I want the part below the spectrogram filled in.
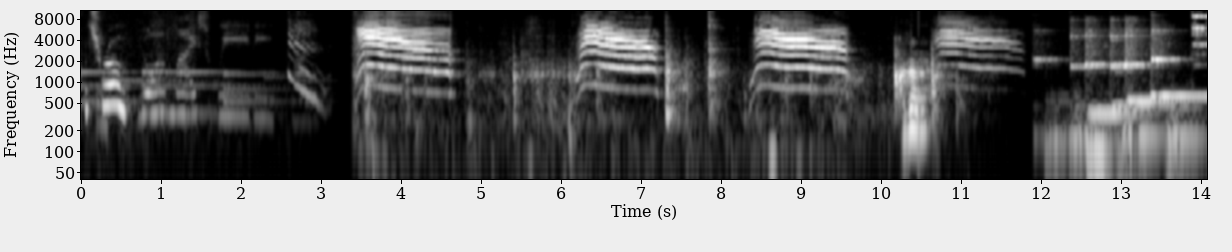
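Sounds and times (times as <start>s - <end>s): kitten meowing: 2.6s - 4.8s, 6.2s - 7.3s, 8.3s - 9.8s, 10.7s - 11.8s.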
